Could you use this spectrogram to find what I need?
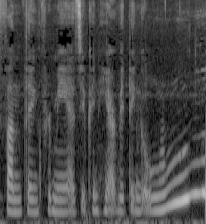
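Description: A switch clicks on a tape machine.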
